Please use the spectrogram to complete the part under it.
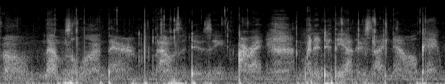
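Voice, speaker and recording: A young adult woman doing an ASMR whispered role-play as an ear cleaner, speaking in a breathy, unvoiced whisper and giving instructions with repeated phrases. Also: fast talker. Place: small bedroom, indoors.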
